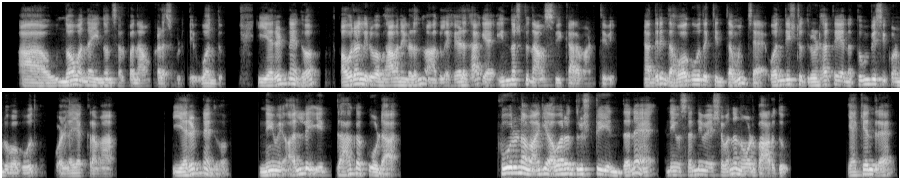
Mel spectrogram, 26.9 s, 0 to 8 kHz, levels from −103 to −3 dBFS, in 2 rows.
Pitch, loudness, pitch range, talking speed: 125 Hz, -22 LUFS, 105-155 Hz, 80 wpm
